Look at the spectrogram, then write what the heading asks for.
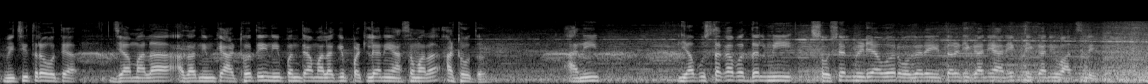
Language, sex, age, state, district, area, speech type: Marathi, male, 18-30, Maharashtra, Aurangabad, urban, spontaneous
